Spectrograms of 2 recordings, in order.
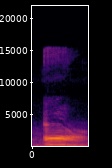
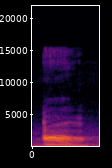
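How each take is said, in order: First: The r sound is pronounced, American style. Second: The r sound is dropped, British style.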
